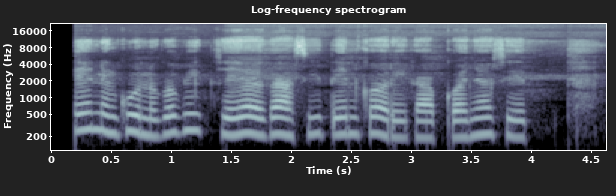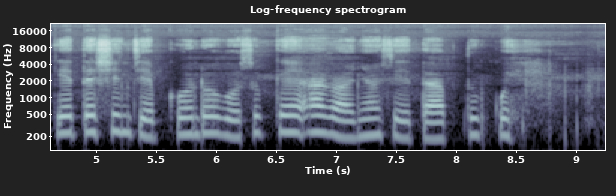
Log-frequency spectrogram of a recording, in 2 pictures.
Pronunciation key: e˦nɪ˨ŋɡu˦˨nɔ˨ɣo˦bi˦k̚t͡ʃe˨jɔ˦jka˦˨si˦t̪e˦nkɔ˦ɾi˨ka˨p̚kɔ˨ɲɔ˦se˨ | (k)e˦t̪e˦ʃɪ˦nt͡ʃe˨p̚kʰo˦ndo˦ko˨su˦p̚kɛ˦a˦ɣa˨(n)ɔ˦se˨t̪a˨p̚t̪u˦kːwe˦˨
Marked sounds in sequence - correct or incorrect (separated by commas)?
correct, incorrect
